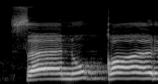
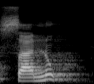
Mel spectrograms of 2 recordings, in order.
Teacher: Sanuqa, memantul, qaf yang sukun. Sanuqqa, bukan sanuk.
